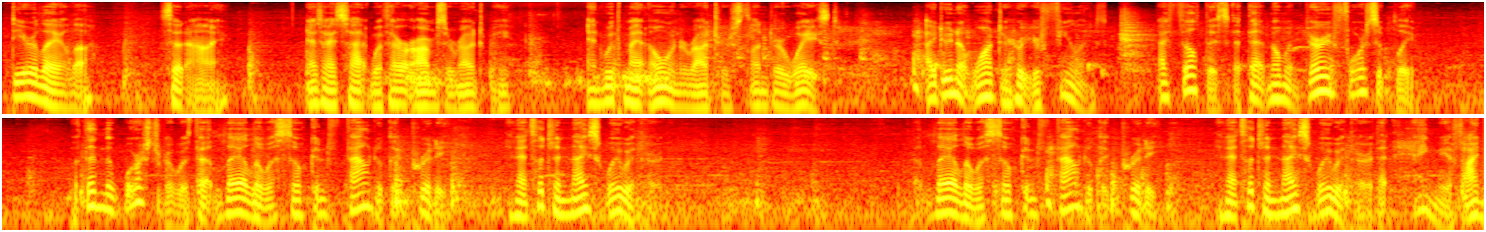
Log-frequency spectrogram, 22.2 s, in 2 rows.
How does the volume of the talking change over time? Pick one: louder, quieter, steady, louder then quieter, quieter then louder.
steady.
